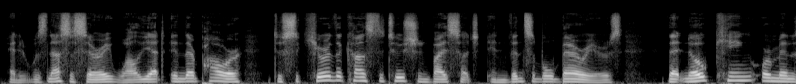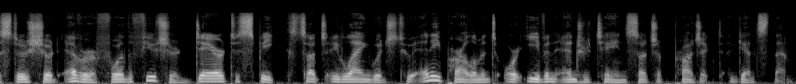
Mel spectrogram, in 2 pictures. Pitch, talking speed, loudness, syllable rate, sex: 120 Hz, 165 wpm, -21 LUFS, 4.9 syllables/s, male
